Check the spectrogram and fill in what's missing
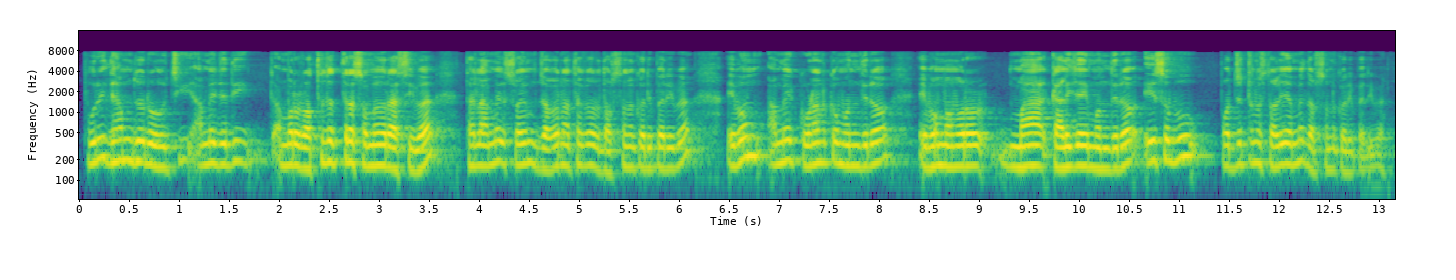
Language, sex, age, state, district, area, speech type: Odia, male, 18-30, Odisha, Dhenkanal, rural, spontaneous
